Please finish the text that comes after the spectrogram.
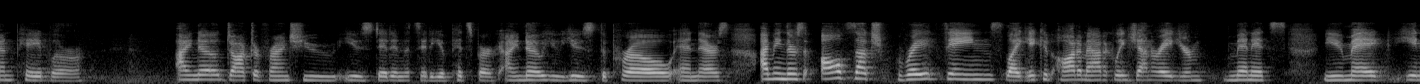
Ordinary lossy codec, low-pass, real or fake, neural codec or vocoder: MP3, 48 kbps; 7.2 kHz; fake; codec, 16 kHz, 0.5 kbps, X-Codec, HuBERT features, trained on LibriSpeech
